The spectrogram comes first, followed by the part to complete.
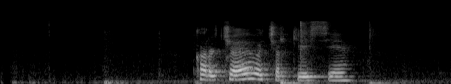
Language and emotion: Russian, neutral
